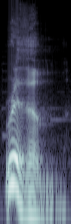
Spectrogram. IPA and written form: ˈrɪðm̩̩ (rhythm)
